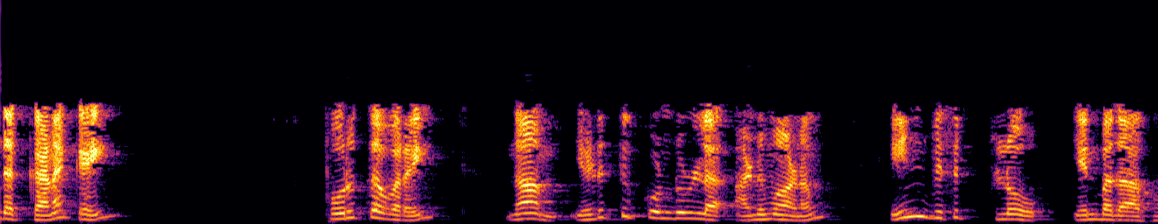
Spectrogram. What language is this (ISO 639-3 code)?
tam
